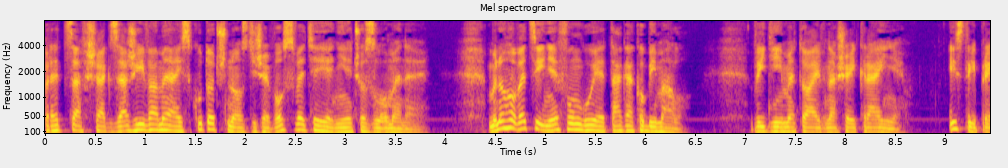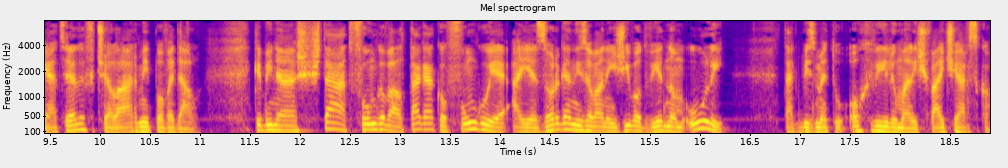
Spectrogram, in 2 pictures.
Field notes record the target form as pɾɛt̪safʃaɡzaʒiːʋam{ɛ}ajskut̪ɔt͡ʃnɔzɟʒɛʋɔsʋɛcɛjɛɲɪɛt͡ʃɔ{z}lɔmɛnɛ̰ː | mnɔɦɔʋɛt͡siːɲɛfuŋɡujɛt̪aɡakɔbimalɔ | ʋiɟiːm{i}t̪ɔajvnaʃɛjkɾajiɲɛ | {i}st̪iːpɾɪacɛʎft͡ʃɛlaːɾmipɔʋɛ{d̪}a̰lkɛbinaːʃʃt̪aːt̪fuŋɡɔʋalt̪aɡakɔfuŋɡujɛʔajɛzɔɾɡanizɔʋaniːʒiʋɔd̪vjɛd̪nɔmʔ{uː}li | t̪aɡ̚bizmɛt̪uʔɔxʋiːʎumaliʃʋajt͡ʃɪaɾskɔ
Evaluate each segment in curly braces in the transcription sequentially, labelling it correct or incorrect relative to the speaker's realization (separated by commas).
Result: correct, correct, incorrect, correct, correct, correct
